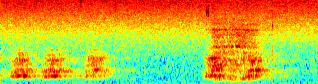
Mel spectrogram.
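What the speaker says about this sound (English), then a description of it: "Dogs barking." Several dogs bark faintly in the distance, a quick run of three yaps, a pause, then another cluster of barks, each burst short and thin against a quiet background.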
